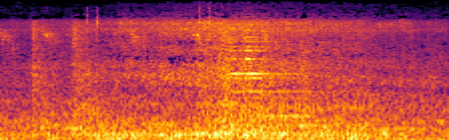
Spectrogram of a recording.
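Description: Street traffic noise: a motor vehicle running and passing, swelling a little past halfway over a low steady hum.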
